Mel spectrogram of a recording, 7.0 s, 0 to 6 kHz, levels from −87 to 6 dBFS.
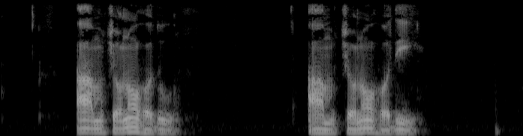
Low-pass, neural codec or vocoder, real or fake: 5.4 kHz; none; real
